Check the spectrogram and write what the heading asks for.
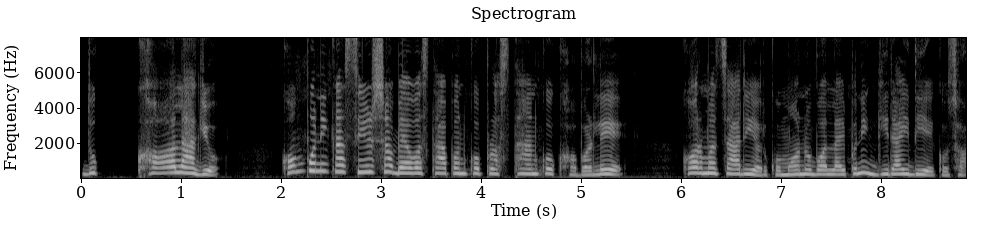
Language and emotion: Nepali, sad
